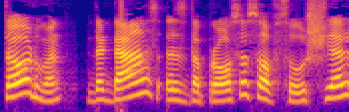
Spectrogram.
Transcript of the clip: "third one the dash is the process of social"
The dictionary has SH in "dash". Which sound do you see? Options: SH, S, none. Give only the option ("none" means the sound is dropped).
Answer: S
